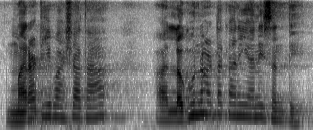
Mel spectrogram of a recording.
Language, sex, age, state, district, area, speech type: Sanskrit, male, 60+, Maharashtra, Nagpur, urban, spontaneous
